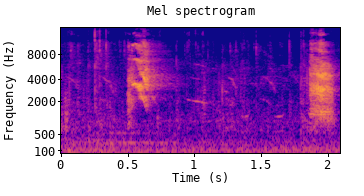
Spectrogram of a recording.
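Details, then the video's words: Wild parrots in a garden, two loud harsh screeching calls about a second and a half apart, with faint softer chirps between them. "AMAZING WILD PARROTS IN OUR GARDEN"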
